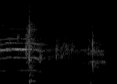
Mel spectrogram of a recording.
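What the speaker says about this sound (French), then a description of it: "On est revenu avec mon chat qui miaulait." A pet cat meows up close, softly and briefly, with a couple of small vocal chirps after it, in a quiet room.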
